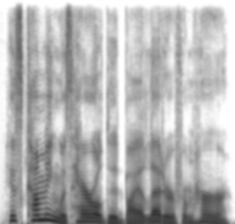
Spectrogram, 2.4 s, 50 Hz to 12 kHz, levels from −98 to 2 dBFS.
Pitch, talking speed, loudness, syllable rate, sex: 185 Hz, 230 wpm, -16 LUFS, 5.8 syllables/s, female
